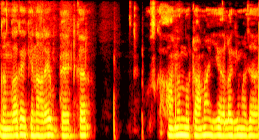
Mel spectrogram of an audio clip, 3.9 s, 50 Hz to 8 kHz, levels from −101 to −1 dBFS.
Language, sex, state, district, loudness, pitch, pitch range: Hindi, male, Bihar, Bhagalpur, -18 LUFS, 155 Hz, 155-160 Hz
